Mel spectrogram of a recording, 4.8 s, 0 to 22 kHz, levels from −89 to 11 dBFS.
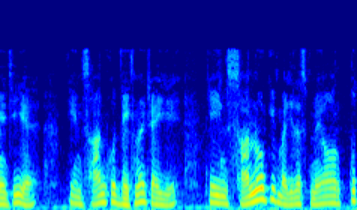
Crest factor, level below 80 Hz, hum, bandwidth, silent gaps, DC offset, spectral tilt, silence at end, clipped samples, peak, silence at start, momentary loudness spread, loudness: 14 dB; -56 dBFS; none; 8.4 kHz; none; under 0.1%; -8.5 dB/octave; 0 s; under 0.1%; -16 dBFS; 0 s; 11 LU; -31 LUFS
